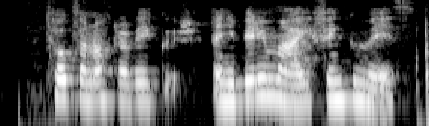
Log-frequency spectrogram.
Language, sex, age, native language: Icelandic, female, 15, Icelandic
